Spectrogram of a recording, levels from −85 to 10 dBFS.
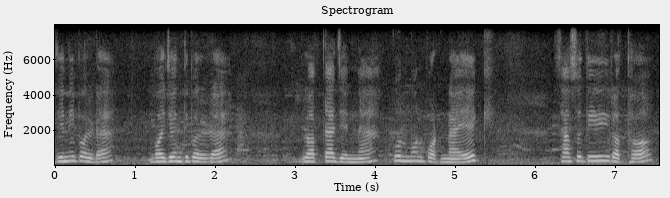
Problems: constant background noise, continuous background conversations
